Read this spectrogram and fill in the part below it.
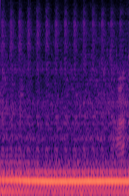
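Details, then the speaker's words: Ford Fusion at a dealer auction, just after cranking: a very loud, steady, low droning hum far louder than a healthy idle, comically loud; cause not clear, loud engine noise at idle. "you guys can hear that I hope you can't hear me because of how loud it is but it's almost comical to be able to crank a car and then that's what happens"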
